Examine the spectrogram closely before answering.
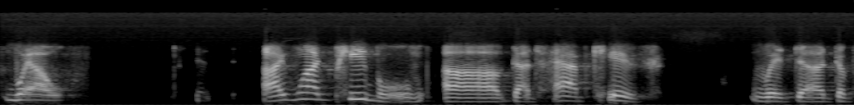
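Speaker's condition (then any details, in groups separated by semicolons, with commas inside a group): Cerebral palsy; later learned to walk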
